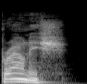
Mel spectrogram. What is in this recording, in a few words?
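"brownish", British English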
